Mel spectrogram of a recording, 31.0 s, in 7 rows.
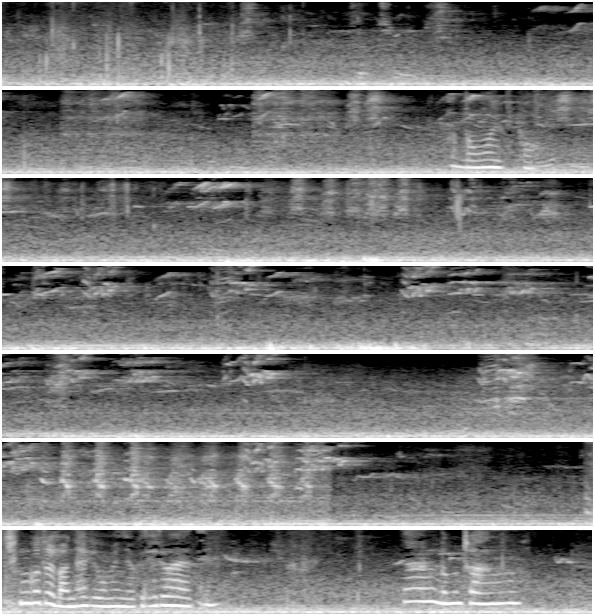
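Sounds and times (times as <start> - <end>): small birds chirping and singing: 0.0 - 31.0.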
